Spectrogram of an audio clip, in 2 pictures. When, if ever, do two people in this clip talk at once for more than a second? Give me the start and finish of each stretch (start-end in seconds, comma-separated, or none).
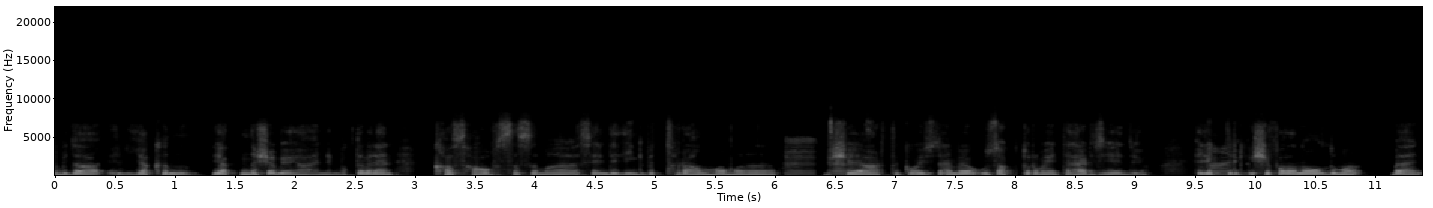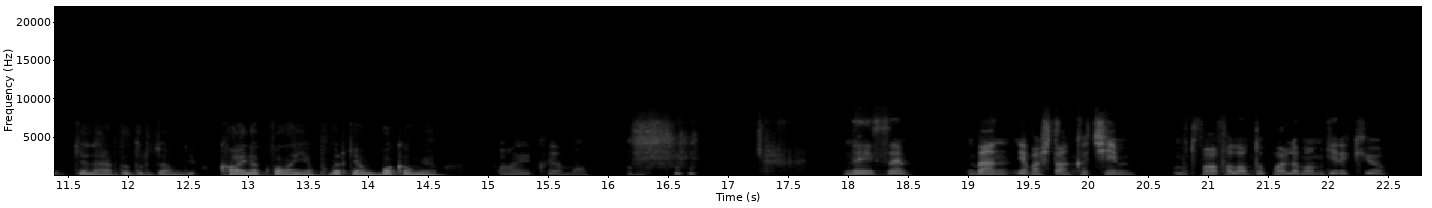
none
